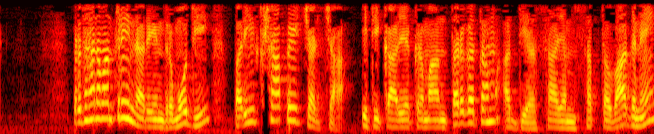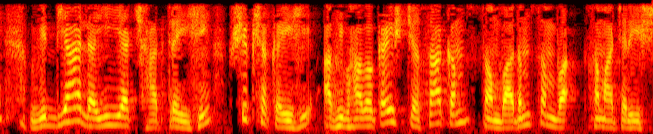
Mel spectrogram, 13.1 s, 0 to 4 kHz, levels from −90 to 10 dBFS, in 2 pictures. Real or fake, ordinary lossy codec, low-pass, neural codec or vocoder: real; AAC, 32 kbps; 3.6 kHz; none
